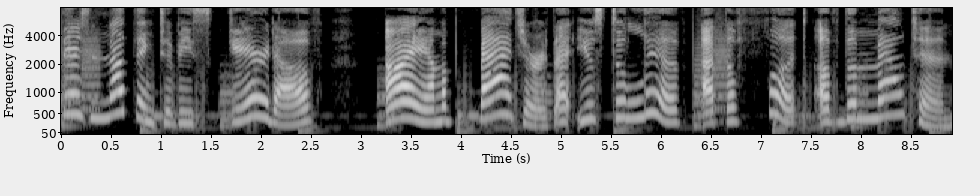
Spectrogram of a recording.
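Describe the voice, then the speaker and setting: The speaker uses a put-on character voice at a fairly slow pace. Faint music plays in the background. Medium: read story. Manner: earnest, gentle.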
